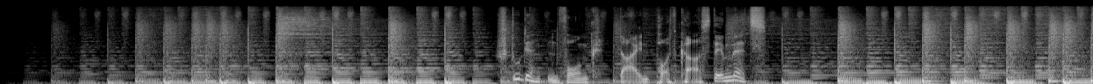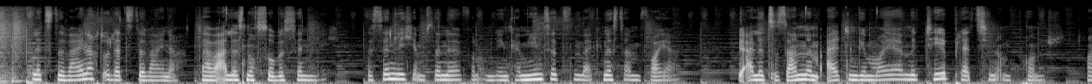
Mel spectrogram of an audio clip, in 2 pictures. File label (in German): melancholisches gedicht; adventskalender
